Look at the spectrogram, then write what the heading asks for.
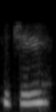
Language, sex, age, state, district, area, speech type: Hindi, female, 30-45, Uttar Pradesh, Lucknow, rural, conversation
